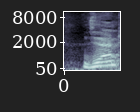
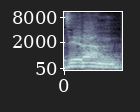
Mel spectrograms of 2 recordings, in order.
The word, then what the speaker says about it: gerund: gerund and participle, okay, gerund and participle উচ্চারণটা হবে gerund, হ্যাঁ, নট gerund, gerund and participle।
